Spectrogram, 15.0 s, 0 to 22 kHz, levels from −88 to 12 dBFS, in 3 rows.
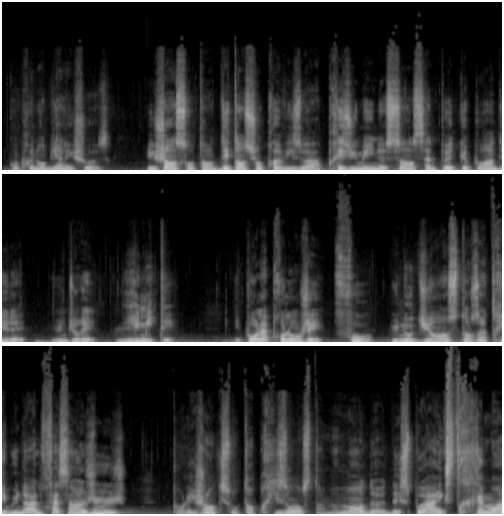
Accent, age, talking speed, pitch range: French, 40-59, 205 wpm, 125-195 Hz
